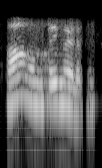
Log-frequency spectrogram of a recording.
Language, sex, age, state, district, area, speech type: Telugu, female, 18-30, Andhra Pradesh, Kakinada, urban, conversation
